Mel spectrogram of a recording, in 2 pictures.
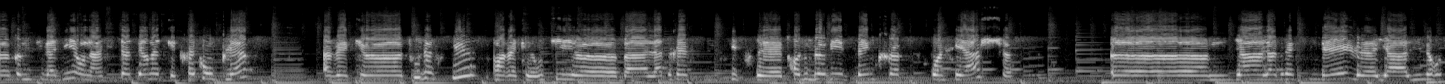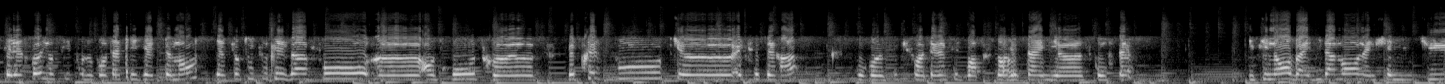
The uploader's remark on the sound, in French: Interview (par téléphone). La technique ne nous remercie pas et le studio est resté dans son jus !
